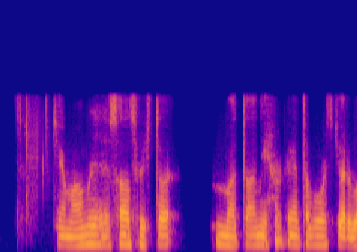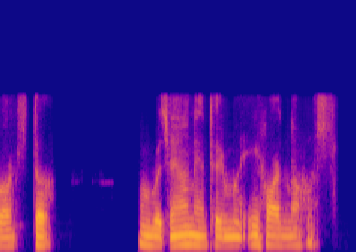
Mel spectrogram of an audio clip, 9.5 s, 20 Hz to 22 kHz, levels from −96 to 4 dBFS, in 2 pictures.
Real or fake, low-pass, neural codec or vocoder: fake; 5.4 kHz; codec, 16 kHz, 1 kbps, X-Codec, HuBERT features, trained on general audio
